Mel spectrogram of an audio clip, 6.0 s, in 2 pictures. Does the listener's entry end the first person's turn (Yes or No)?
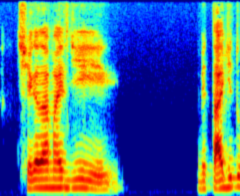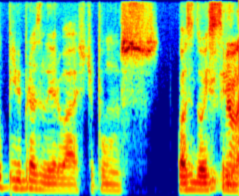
Yes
